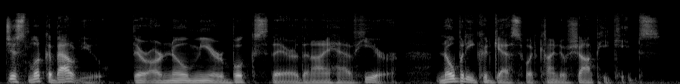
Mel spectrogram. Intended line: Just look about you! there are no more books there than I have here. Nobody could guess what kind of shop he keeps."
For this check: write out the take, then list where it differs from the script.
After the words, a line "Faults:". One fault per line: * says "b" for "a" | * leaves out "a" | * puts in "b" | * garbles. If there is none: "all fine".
Just look about you! there are no mere books there than I have here. Nobody could guess what kind of shop he keeps."
Faults:
* says "mere" for "more"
